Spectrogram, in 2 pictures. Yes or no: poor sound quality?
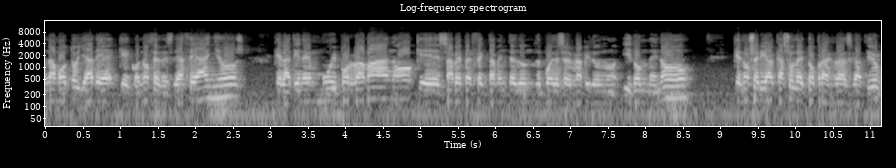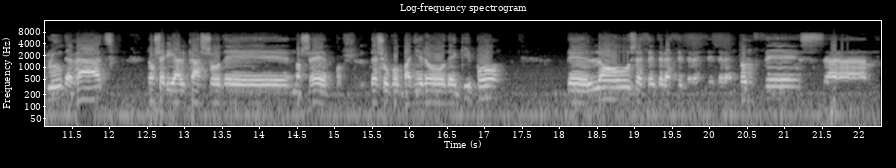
yes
